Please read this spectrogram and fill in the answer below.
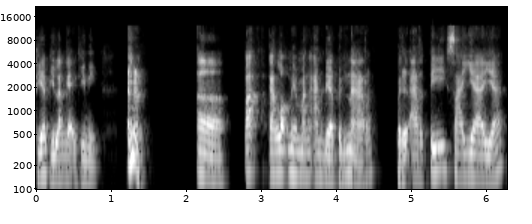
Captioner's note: berdehem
